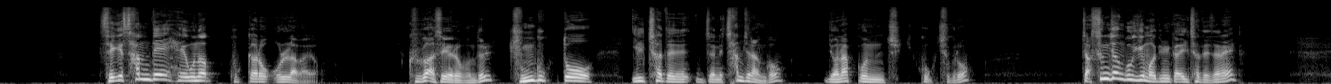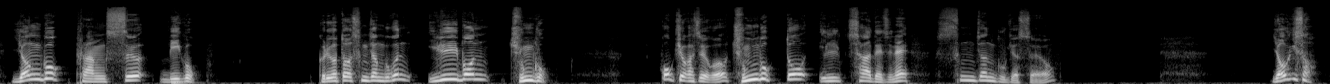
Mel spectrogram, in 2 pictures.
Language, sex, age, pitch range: Korean, male, 30-49, 115-185 Hz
